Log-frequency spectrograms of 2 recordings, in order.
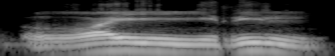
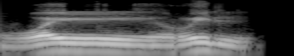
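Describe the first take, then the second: First: "ghairil" with a light, clear "ril"; thin ra. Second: "ghairil" with a heavy r, like "ghoiruil"; thick ra. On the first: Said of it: "Ra huruf tipis". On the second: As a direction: round the r of "ghairil" into "rui". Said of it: "dibaca ri dan bukan ri". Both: Shown as a demonstration.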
